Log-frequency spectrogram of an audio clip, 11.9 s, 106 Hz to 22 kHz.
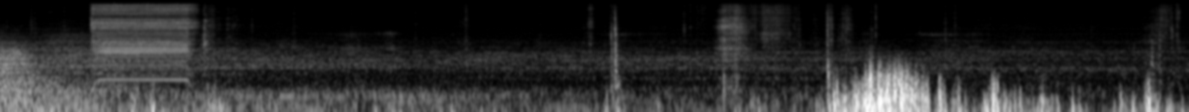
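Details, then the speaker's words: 2003 Volvo S60 2.5T AWD running: a harsh electric-sounding buzz for about a second then drops out; owner says the engine sounds like it is boiling and feels vibration but cannot locate it. Intermittent engine-bay buzzing, source not found. "It sounds like the engine is like just boiling. It's coming from right here. Or maybe right there. That sound. I can feel something vibrating, but I can't tell where it's coming from."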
